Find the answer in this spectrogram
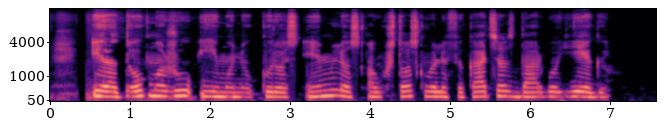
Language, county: Lithuanian, Vilnius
